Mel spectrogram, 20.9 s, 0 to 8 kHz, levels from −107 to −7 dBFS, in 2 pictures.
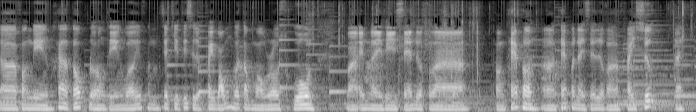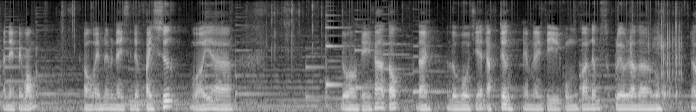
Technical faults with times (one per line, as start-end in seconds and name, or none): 0.00-20.89 resampler restarted on every block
